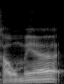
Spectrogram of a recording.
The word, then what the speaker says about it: Haumea: Se pronuncia Haumea porque decimos los españoles que se pronuncia así, a saber cómo lo dice un americano. – Sí, bueno, decimos Hawái y se escribe igual, o sea, tiene que ser así.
